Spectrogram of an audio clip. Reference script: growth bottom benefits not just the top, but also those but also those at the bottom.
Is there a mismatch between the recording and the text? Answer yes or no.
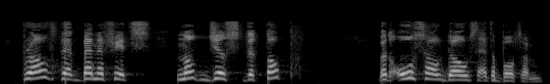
yes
